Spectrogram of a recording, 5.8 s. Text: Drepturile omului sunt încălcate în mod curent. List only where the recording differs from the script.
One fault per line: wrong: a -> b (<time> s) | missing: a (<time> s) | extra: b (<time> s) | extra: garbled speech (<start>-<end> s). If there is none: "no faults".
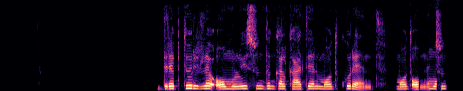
extra: garbled speech (4.9-5.6 s)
